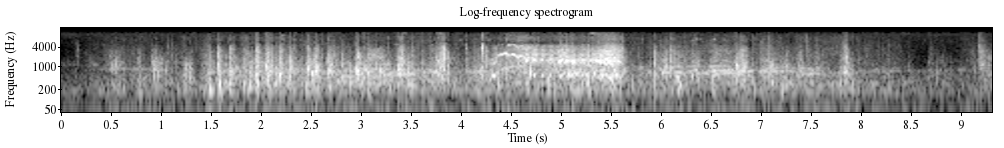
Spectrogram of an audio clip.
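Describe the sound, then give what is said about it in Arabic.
A horse whinnies loudly while its hooves clop in a steady, rapid rhythm, with a louder rising neigh in the middle and some wind rushing in the background. “لنذهب يا جوادي.”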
